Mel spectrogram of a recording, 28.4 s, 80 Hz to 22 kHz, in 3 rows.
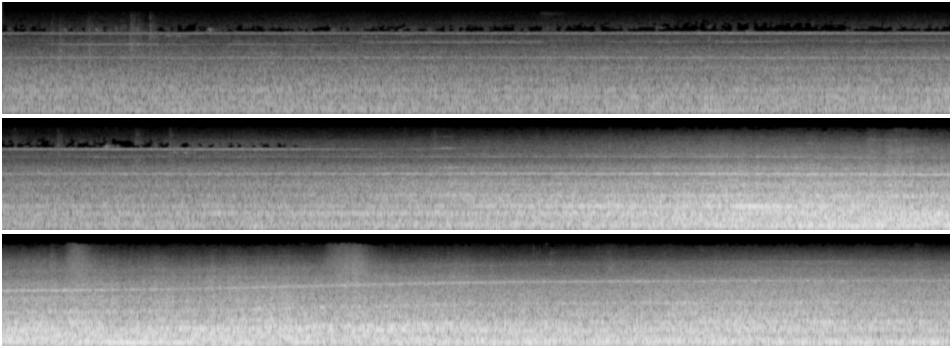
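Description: Class 66 diesel locomotive hauling a container freight train, growing steadily louder as it approaches and then holding loud as the engine and wagons pass. High steady squealing tones from the wheels on the rails ride over the rumble, rising in pitch near the end.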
